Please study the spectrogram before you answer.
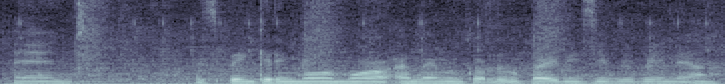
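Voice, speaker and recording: Filming her home fish room on a handheld camera, this fishkeeping vlogger speaks in a low, monotone voice and talks fast. She's a woman with a New Zealand accent who rambles casually, full of ums and false starts, with background noise in the clip.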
